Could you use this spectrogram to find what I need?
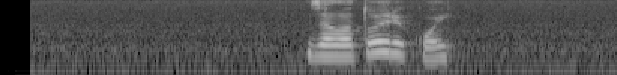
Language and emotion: Russian, neutral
